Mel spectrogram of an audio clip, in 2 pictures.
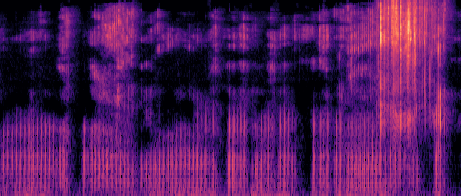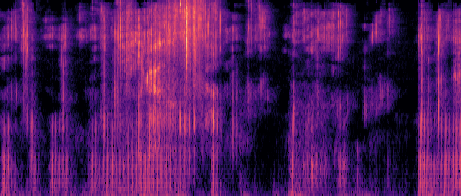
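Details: Maine Coon cat chewing sausage up close: a deep, constant purring rumble mixed with bursts of crunchy, smacking bites that come in uneven clusters, with several short pauses between mouthfuls.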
